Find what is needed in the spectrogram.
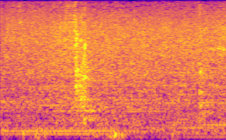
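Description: Quiet room tone with faint handling sounds as an aluminium hitch-mounted cargo rack is lifted and tipped upright, with no clear knocks or clanks.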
